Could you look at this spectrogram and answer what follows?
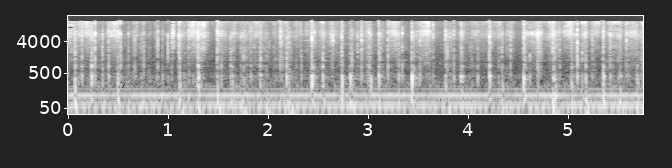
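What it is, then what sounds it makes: Paperback book with card cover, tapped and scratched. Long nails tap and scratch the purple-bordered glossy card cover and spine of a small paperback book held upright. The result is a rapid, irregular run of short, dry clicks and scratchy swipes over a steady low hum.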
